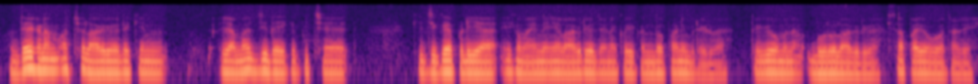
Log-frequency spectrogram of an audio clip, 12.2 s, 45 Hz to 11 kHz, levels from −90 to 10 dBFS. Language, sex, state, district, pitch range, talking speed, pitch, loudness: Hindi, male, Rajasthan, Churu, 95-105 Hz, 170 wpm, 100 Hz, -19 LUFS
